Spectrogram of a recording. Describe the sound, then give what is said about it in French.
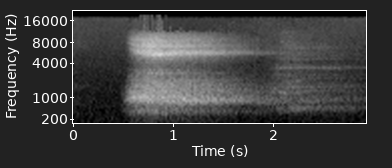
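A deep, airy breath drawn in through the nose and then the open mouth, filling chest and belly, swelling suddenly and then slowly trailing off into a soft, fading exhale in a big sigh, with no one speaking. “J'inspire par le nez, je gonfle ma poitrine, je continue à inspirer par la bouche ouverte, je déploie mon ventre et quand j'ai fait le plein d'air, je souffle dans un gros soupir.”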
